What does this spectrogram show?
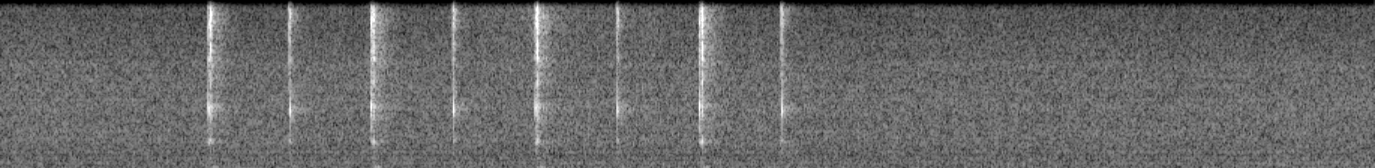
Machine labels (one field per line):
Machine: valve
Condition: normal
